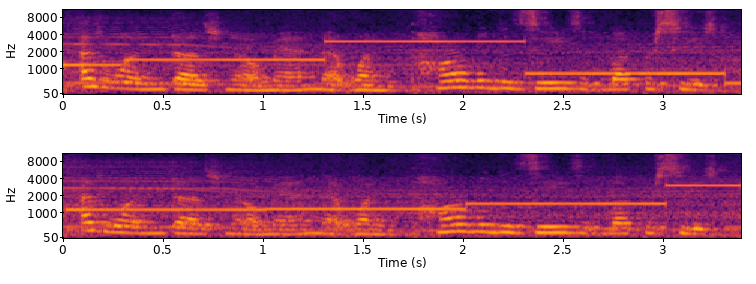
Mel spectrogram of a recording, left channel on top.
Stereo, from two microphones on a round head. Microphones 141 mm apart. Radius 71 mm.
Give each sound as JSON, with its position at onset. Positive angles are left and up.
{"t": 0.1, "sound": "a woman speaking", "side_deg": 60, "distance_m": 6.5}
{"t": 1.7, "sound": "a woman speaking", "side_deg": 35, "distance_m": 2.5}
